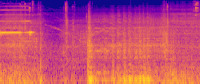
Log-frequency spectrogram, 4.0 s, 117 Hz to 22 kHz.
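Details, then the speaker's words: 2005 Bayliner 219SD boat engine: warning alarm beeps, starter cranks briefly before the engine catches and settles to a steady rumble; it has been a little stubborn to start, then good oil pressure and idle. "it goes. Been a little bit stubborn."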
